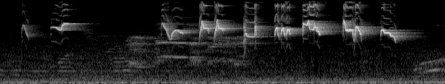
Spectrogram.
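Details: Oriental white-eye in fighter-style song, played to prompt other white-eyes to respond: a few thin high whistles, then a quickening series of sharp, high, downslurred chirps with buzzy edges.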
